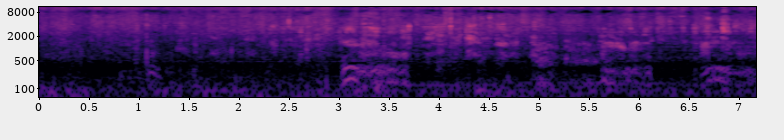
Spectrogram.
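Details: Playing Boston Terriers, four pets including young puppies, give a brief louder rising-falling whine-growl near the middle, then scattered low grumbles and yips over a constant low hum of background noise.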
